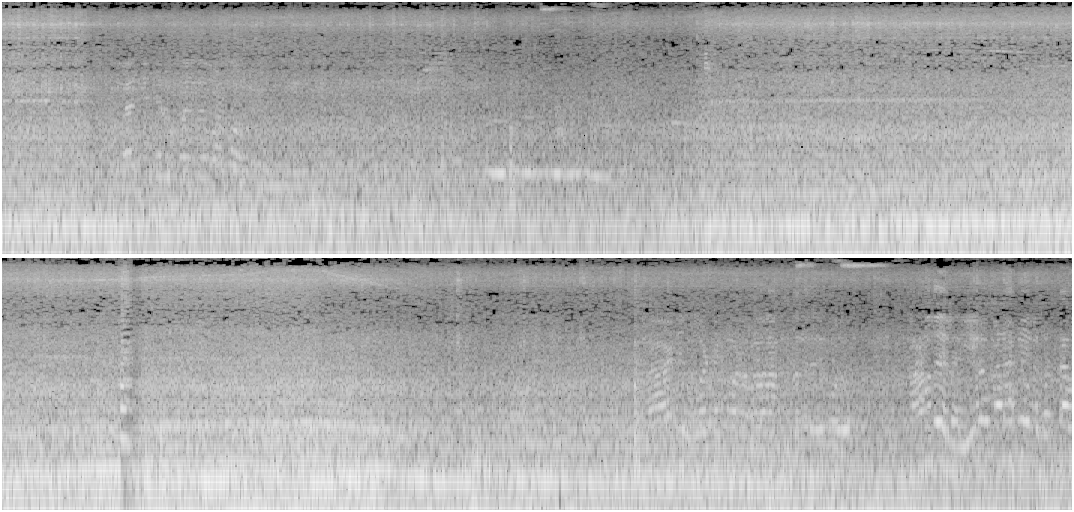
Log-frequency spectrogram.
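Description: A bus engine rumbles steadily from inside the cab.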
